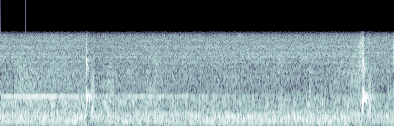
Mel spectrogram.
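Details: Two sharp, brief hiccup sounds about four seconds apart over steady room noise; hiccups.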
